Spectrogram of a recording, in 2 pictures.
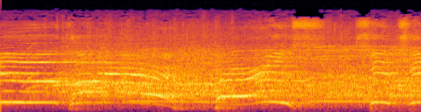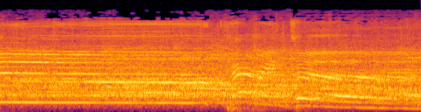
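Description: Boxing ring announcer's voice over the arena PA, stretching out the winner's name in long held syllables that glide up and down in pitch.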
